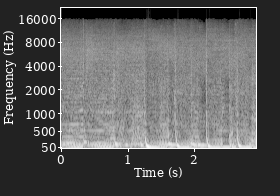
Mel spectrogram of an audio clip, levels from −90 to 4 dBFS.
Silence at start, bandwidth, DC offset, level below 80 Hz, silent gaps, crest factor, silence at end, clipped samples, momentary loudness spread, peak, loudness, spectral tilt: 0 s; 16 kHz; under 0.1%; -12 dBFS; none; 10 dB; 0 s; 0.2%; 2 LU; 0 dBFS; -11 LUFS; -4.5 dB/octave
